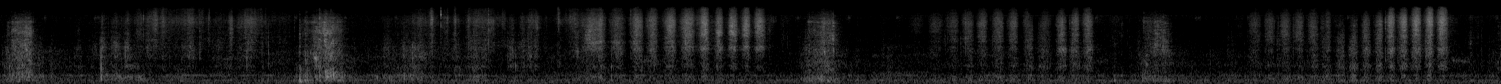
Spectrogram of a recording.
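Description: Fingertips with short painted nails rake, squeeze and crumble clumps of loose white cornstarch and gym chalk powder in a large bowl, letting it sift through the fingers. The result is soft, dry, crunchy rasping in bright, hissy bursts, often coming as quick rhythmic runs of squeaky crunches that swell and fade between quieter stretches.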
